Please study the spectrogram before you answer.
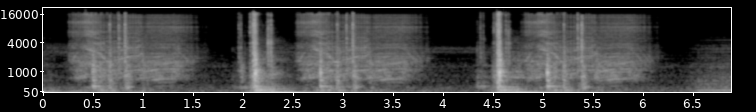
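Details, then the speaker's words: Apple SuperDrive 1.44MB floppy (Sony MFD-75W) after replacing the broken eject gear and Molykote EM-30L lube: short whirring gear runs each ending in a crisp click, repeating smoothly without skipping or grinding; eject works properly. "there might be a slight difference because the shape of the gear is slightly different but it's not necessarily a bad or louder sound it's just slightly different"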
